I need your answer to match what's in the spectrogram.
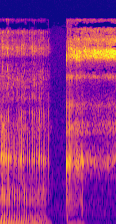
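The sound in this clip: Snoring from someone who has just fallen asleep: a rough, rasping snore in two drawn-out phases with a brief pause between them.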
